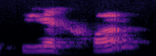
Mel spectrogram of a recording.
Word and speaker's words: Yahweh: Yehweh is the pronunciation that was given to me in a very supernatural way, and it was confirmed by uh, someone who I know that speaks several Semitic languages, and he said, yes, that is the true pronunciation of that name.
